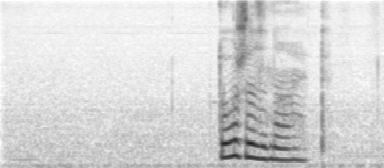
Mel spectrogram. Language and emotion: Russian, sad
